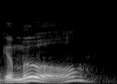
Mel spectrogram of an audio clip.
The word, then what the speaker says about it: Gemul: And then the noun gemul, looks like that. That's G, Shiva, M, long U, L, Gemul.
